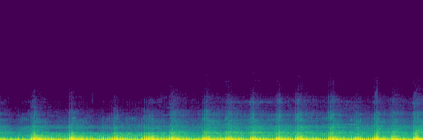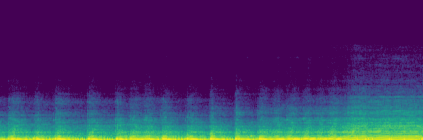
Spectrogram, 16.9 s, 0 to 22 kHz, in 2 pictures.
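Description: Stock Honda CRF 250R dirt bike and stock Yamaha Raptor quad engines racing side by side, loud and close, a steady rapid engine pulse throughout with rising revs and a pitch sweep near the end, no talk.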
